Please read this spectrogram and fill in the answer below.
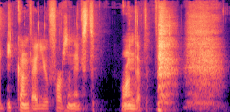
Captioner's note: chuckles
